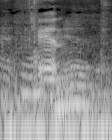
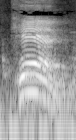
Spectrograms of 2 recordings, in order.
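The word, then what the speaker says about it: כן: say yes in Hebrew Ken Ken now that Ken and Barbie not cave there's no Cain in Hebrew it might interest you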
